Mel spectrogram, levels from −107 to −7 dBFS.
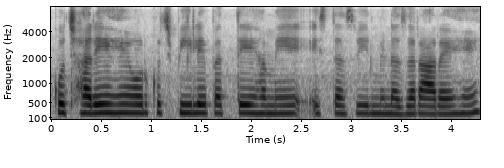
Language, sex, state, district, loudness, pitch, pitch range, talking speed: Hindi, female, Madhya Pradesh, Bhopal, -19 LUFS, 215 Hz, 210-225 Hz, 210 wpm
